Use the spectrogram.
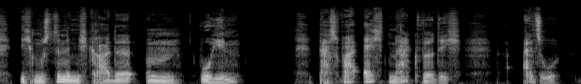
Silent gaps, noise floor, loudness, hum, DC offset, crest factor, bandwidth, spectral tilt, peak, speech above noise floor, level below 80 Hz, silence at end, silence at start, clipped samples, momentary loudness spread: none; -58 dBFS; -22 LUFS; none; under 0.1%; 20 dB; 15.5 kHz; -5 dB/octave; -2 dBFS; 36 dB; -38 dBFS; 0.25 s; 0 s; under 0.1%; 13 LU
